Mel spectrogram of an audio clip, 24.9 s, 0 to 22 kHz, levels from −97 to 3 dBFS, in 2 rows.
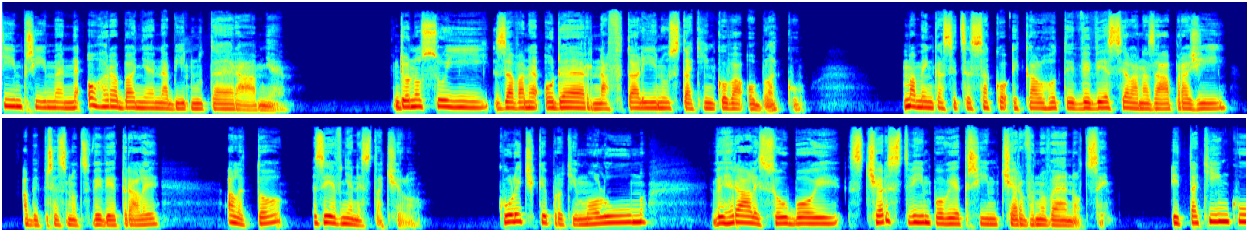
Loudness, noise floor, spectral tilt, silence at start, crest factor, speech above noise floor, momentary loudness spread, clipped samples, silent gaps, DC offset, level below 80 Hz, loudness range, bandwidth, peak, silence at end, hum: -15 LUFS; -79 dBFS; -5.5 dB/octave; 0 s; 14 dB; 65 dB; 9 LU; under 0.1%; none; under 0.1%; -62 dBFS; 4 LU; 16 kHz; -2 dBFS; 0 s; none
